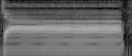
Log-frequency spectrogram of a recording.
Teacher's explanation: بڑی مد ہے 5 الف کے مقدار کھینچیں گے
